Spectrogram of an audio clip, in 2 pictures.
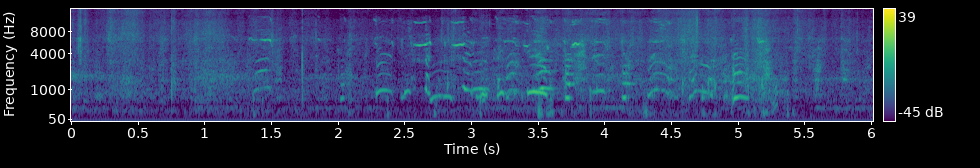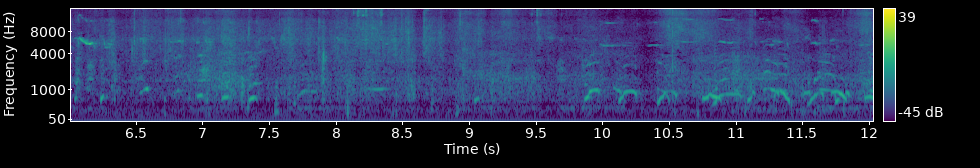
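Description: Bohemian Shepherd puppies whining and yipping: many short, high-pitched squeals, several overlapping, busiest a couple of seconds in and again near the end.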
